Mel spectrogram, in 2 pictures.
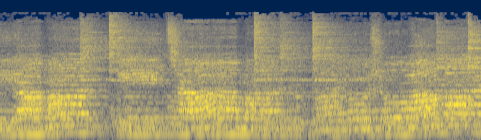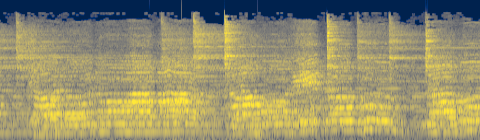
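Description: Mixed choir of men's and women's voices singing together to harmonium accompaniment, in sung phrases of a second or two each.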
